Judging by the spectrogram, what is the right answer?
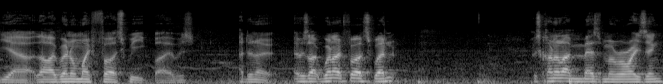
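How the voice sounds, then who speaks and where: A man with a British accent at a medium pitch, moderate pace and fairly even intonation, against noticeable background noise. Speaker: radio host at summer camp. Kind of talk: casual radio show chat. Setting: studio.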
